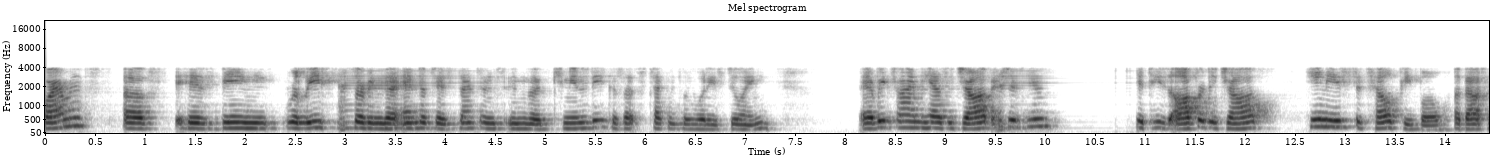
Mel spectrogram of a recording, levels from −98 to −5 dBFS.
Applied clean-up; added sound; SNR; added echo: neural mask model DeepFilterNet 3.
